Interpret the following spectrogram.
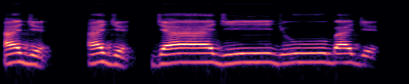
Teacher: ini berkaitan lagi dengan ngasih Fatul suruh namanya sifat Qalqalah memantul jadi nafas dalam hal ini huruf Jim tidak terdengar berdesis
